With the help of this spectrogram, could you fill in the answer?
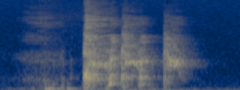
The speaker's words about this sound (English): And oh my god, bad cough.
